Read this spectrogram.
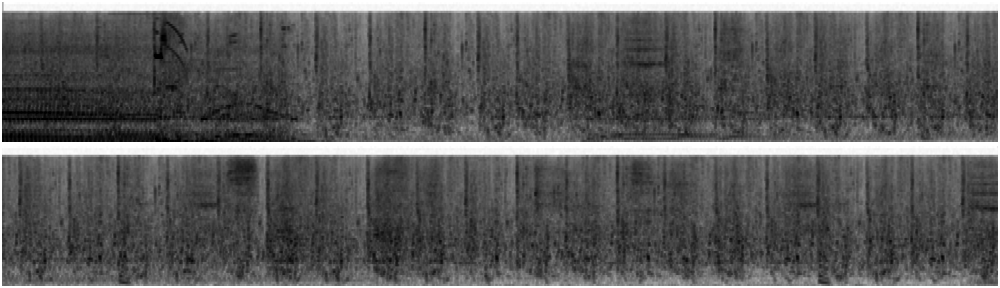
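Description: Water splashes and laps steadily.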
